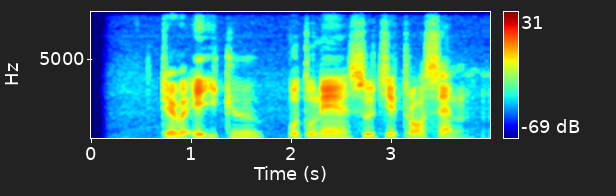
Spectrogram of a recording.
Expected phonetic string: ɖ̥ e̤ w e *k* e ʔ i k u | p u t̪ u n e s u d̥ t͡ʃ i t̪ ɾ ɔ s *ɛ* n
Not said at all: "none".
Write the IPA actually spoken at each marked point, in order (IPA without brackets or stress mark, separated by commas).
ʔ, ɛ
